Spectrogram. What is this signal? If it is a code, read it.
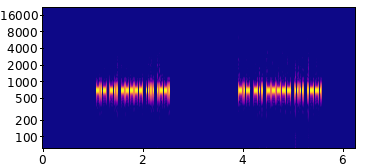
Morse code, heard as a keyed tone, about 44 wpm, 700 Hz. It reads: KD0HP KD0HP
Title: Speed Racing - USA Call Signs 35wpm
